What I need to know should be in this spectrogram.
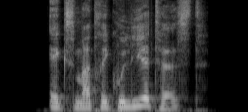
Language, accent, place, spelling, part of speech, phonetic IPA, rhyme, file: German, Germany, Berlin, exmatrikuliertest, verb, [ɛksmatʁikuˈliːɐ̯təst], -iːɐ̯təst, De-exmatrikuliertest.ogg
- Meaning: inflection of exmatrikulieren: 1. second-person singular preterite 2. second-person singular subjunctive II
